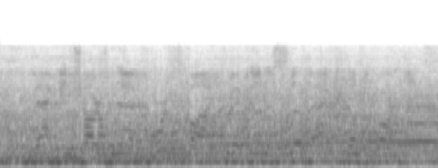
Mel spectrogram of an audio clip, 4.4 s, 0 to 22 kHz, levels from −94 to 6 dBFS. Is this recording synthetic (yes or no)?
no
